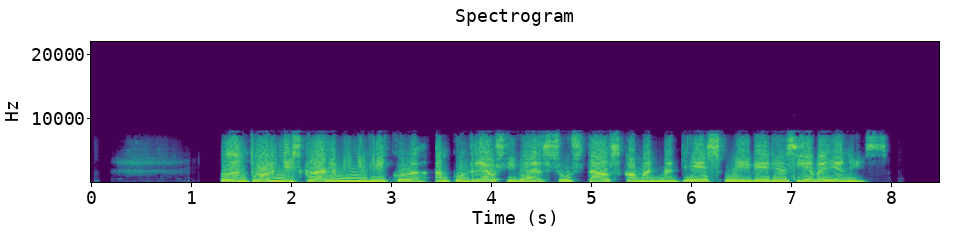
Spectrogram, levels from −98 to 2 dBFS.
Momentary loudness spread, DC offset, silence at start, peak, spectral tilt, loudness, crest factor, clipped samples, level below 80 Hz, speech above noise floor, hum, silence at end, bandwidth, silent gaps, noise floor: 4 LU; under 0.1%; 1.3 s; -4 dBFS; -4 dB/octave; -14 LUFS; 12 dB; under 0.1%; -52 dBFS; 36 dB; none; 0.55 s; 8.4 kHz; none; -51 dBFS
